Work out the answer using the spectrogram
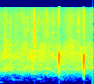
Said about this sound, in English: A little applause before they meet their end.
